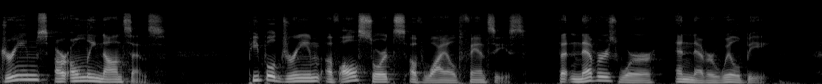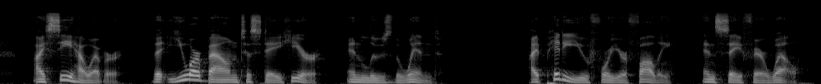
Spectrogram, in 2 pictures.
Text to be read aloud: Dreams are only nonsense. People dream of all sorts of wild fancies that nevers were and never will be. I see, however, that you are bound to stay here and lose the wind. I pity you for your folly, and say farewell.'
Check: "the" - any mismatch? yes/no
no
